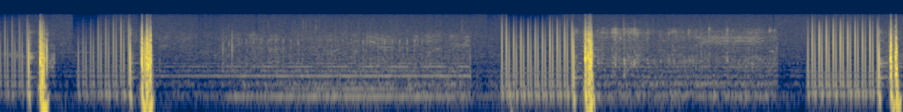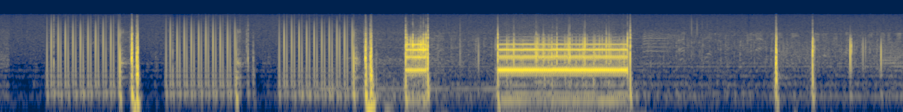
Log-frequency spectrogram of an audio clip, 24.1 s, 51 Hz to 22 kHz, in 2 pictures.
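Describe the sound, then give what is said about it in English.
A telephone call is switched through a crossbar 5 exchange and routed to intercept. Sharp relay clicks and bursts of line noise come in irregular spurts, then a steady, buzzing tone sounds near the end. “From this same location, here's a call to a number in a crossbar 5 going to intercept.”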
